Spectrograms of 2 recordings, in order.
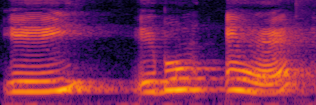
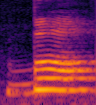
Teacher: যেমন উদাহরণ হিসেবে এ লেটারটির 2টি সাউন্ড এই এবং এ শুধুমাত্র ঠোঁটের আকার পরিবর্তনের মাধ্যমেই উচ্চারিত হচ্ছে। বাতাস কোথাও বাধা পাচ্ছে না বা কোনো ফ্রিকশন বা ঘর্ষণ অনুভূত হচ্ছে না। এগুলি বেশি সময় ধরে উচ্চারণ করা যায়। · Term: স্বরধ্বনি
